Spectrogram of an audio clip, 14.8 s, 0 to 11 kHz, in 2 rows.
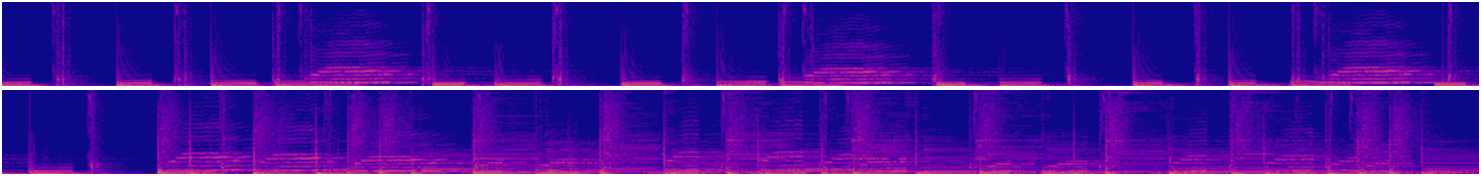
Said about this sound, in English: My operating system now features 17 databases of information on emotions, and I have also added a kitten keyboard. Check it out.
